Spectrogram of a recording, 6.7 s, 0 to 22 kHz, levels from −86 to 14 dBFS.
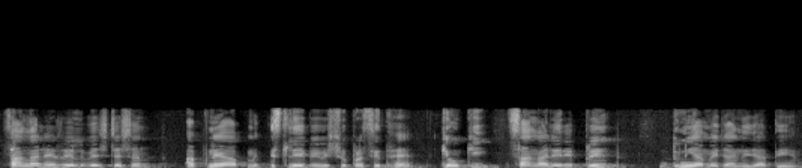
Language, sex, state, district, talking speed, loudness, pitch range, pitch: Hindi, male, Rajasthan, Jaipur, 150 wpm, -17 LUFS, 185-205 Hz, 200 Hz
